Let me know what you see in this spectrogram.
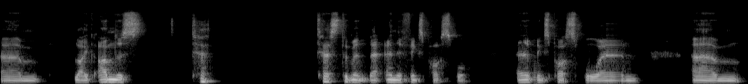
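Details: Adult male osteopath who stammers, speaking in a real interview; stammering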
